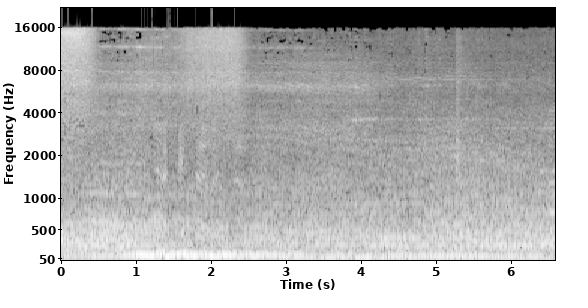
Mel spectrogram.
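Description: Loud haunted-house sound effects: a steady low rumbling drone with bursts of hiss at the start and again from about one and a half to two and a half seconds in.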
